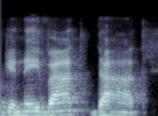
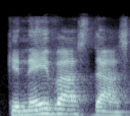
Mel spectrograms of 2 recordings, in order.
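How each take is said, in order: First: The words end with a T sound. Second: The words end with an S sound. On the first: "depending on how you want to pronounce it"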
